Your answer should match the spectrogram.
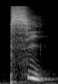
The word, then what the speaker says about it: Psy: is dragon psychic is SI SI be careful to pronounce the p in the beginning of the word C a ghost is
